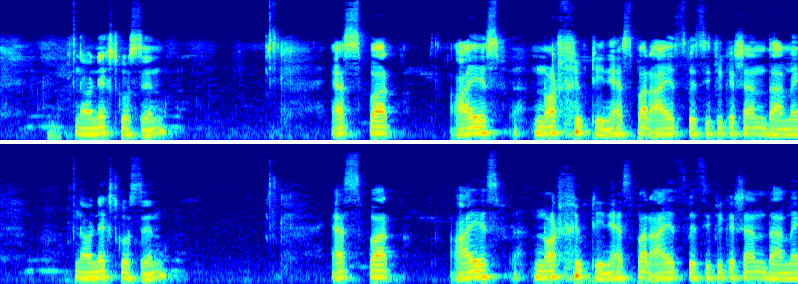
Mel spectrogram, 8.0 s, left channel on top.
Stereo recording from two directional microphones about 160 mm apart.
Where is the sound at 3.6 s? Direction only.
20° right (ahead or behind).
